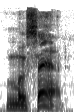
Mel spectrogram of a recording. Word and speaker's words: Mossad: Contradiction. No, it's Mossad.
